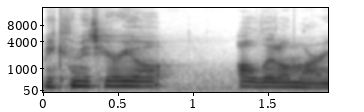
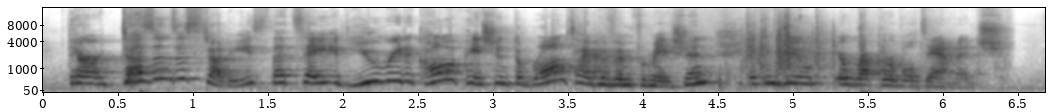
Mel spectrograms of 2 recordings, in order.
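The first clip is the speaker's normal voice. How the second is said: loud yelling, much higher pitch; 8 semitones higher than usual. Having come in to confront the people there, yelling at them. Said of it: "you can't just come in here and yell at us like this".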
